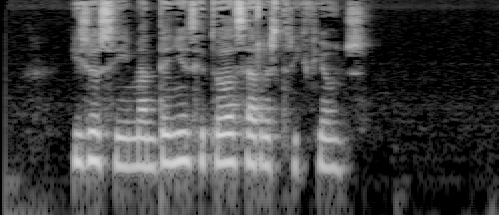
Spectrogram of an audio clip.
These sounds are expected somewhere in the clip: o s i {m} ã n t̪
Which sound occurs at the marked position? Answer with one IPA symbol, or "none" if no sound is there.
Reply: m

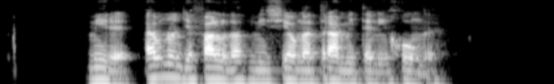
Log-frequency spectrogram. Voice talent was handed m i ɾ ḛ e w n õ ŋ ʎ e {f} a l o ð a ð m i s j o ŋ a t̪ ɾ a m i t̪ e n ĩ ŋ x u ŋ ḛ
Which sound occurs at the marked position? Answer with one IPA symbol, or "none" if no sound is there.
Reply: f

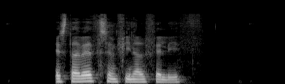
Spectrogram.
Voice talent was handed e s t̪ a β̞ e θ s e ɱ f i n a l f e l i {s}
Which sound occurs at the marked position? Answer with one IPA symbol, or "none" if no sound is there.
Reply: θ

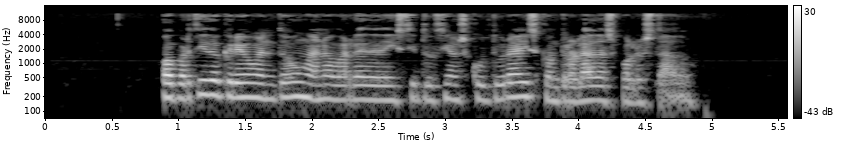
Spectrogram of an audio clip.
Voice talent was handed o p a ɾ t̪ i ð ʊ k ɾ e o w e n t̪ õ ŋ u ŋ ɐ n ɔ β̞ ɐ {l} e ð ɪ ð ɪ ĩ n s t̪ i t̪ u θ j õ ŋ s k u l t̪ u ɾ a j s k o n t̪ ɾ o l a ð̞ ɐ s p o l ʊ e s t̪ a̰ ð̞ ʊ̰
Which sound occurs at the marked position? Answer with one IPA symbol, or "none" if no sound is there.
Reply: r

